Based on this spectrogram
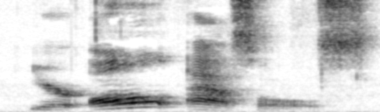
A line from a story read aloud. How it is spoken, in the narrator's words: Sam says flatly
